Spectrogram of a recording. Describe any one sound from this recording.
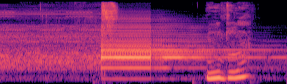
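A shrill electronic alarm sounds briefly.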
